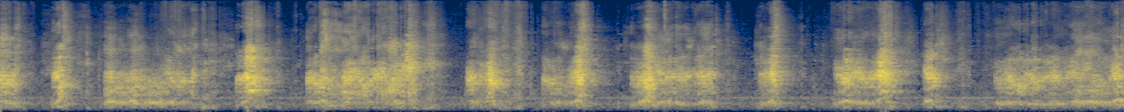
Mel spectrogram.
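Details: Play-fighting puppies after bath time, a busy run of yappy barks and gravelly growls, bursts coming roughly every second with little rest between them, a faint steady hum in the background.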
